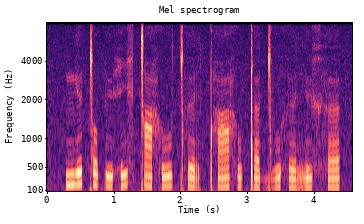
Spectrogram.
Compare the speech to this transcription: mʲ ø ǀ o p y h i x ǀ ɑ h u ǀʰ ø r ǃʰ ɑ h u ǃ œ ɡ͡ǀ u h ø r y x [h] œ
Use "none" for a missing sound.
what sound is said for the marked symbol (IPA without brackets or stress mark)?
h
